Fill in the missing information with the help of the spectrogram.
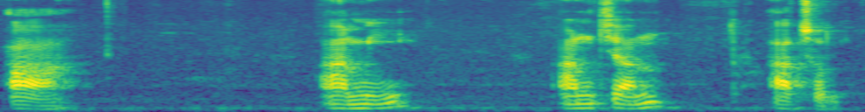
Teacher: জিভ নিচু থাকে। আ আমরা যখন আ করি জিভ হচ্ছে একবারে নিচের দিকে থাকে এবং মাঝখান বরাবর থাকে, নিচের দিকে থাকে আর এইদিকে হচ্ছে মাঝখানে থাকে।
